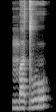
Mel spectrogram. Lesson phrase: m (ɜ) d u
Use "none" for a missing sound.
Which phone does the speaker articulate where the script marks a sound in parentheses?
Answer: ɜ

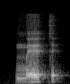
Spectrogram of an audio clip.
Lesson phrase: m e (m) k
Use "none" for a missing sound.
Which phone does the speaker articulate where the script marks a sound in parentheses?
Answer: none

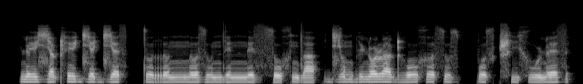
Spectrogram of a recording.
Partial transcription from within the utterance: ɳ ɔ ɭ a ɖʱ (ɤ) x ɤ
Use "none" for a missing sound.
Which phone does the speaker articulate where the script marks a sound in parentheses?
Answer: o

